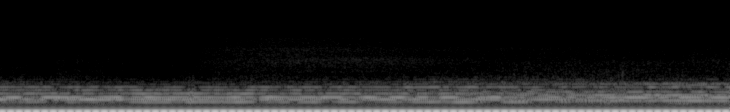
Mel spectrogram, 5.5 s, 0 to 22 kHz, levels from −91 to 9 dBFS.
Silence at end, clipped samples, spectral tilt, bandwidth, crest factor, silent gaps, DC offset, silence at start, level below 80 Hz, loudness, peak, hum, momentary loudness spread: 0 s; under 0.1%; -10.5 dB/octave; 1.1 kHz; 4 dB; none; under 0.1%; 0 s; -36 dBFS; -44 LUFS; -18 dBFS; none; 2 LU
